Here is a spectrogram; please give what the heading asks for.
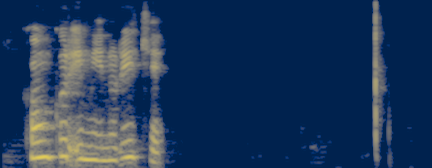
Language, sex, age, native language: Icelandic, female, 40-49, Icelandic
